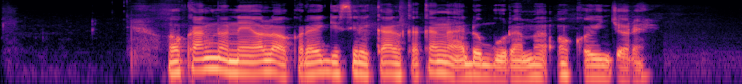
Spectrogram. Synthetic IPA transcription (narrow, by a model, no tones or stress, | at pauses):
ɔkaŋnɔnɛɔlɔkɔɾɛɡɪsiɾikalkakaŋadobuɾamaʔɔkʰɔiɲd͡ʒɔɾɛ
